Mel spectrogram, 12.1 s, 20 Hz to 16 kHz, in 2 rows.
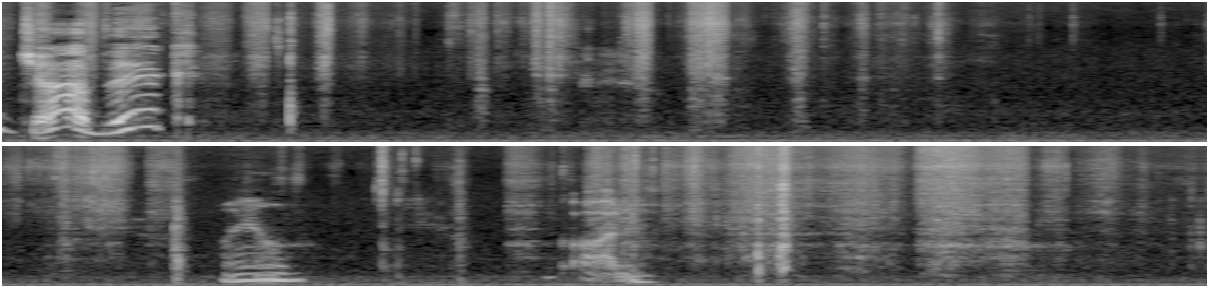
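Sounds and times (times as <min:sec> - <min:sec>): knife scraping styrofoam container: 0:08.6 - 0:12.0.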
